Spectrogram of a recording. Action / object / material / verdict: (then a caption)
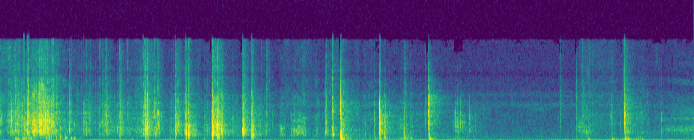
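shake / clear plastic blister pack with small gems / plastic / none. A small clear plastic blister pack full of pink craft gems is held in one hand and crinkled and pressed with the fingers. It makes bright, dry crinkling with a run of sharp, quick clicks and crackles over a faint steady low hum.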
